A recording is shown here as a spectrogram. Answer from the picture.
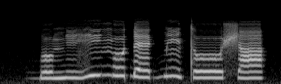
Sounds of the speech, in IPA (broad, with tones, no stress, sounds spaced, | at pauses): ɡ͡b o˧ ŋ i˧ ɣ i˦ ŋ o˦ ɗ ɛ˧ ɡ͡b ĩ˦˨ t oː˧ ʃ a˦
